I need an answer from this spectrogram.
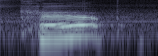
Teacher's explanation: when the p is at the end of the word because the P's a voiceless consonant the vowel which precedes it should be shorter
